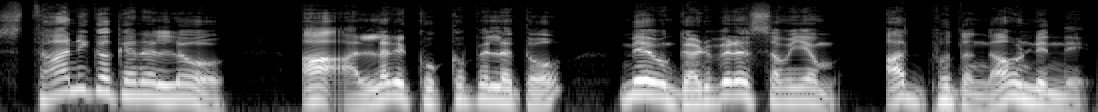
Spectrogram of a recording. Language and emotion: Telugu, happy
